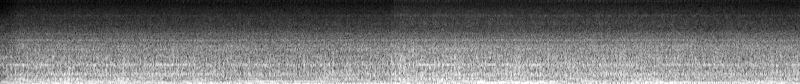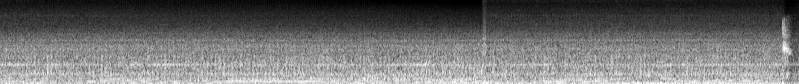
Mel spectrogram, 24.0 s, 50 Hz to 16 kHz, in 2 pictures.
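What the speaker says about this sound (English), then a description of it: "I'm just going to do a rolling takeoff from here." Twin propeller engines of a Diamond DA62 in a flight simulator game hum steadily through a rolling takeoff, a loud continuous drone with layered tonal lines that holds level throughout, with no talking.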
